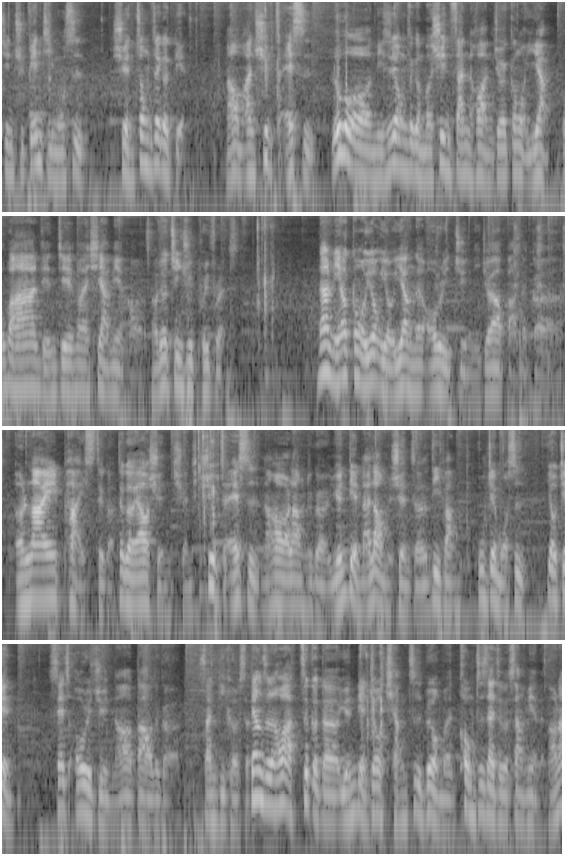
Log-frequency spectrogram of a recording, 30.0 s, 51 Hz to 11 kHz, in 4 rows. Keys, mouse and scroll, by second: 0.1 scroll down 2, 0.4 shift+middle click, 1.2 click, 2.4 click, 2.7-9.4 middle drag, 9.4-10.8 drag, 17.5 shift+s, 21.2 Tab, 21.8 right click.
